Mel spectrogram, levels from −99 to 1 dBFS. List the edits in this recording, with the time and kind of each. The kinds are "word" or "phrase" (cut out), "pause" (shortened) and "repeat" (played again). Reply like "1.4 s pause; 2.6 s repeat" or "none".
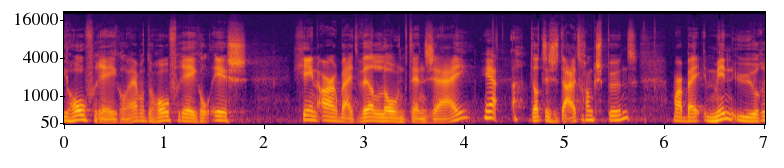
none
